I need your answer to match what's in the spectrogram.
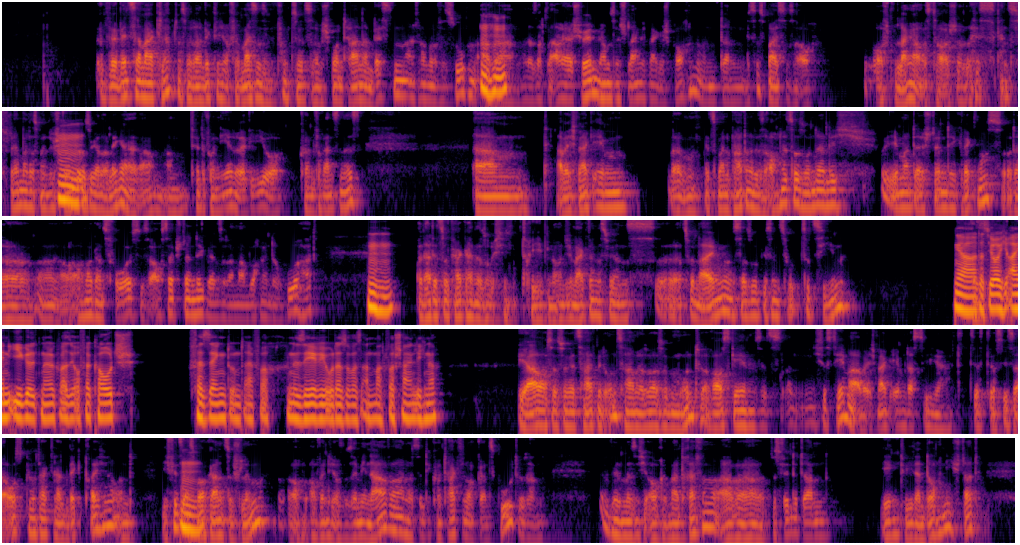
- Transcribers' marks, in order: other background noise; laughing while speaking: "das ist ganz"; other noise
- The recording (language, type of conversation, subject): German, advice, Wie kann ich mit Einsamkeit trotz Arbeit und Alltag besser umgehen?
